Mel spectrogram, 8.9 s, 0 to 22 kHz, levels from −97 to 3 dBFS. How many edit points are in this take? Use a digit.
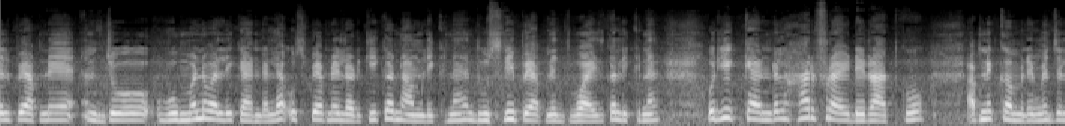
0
